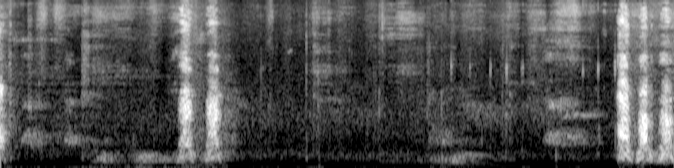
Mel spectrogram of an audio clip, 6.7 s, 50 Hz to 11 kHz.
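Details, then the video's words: A barking dog met on the way: two quick sharp barks, then a long stretch of quiet with faint sounds, ending in a loud cluster of rapid barks. "Spotkanie psa który szczeka cz.2"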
